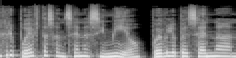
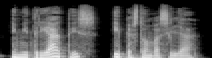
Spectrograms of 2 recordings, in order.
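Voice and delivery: ordinary delivery

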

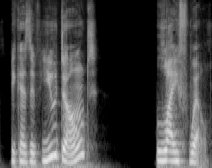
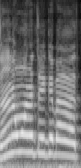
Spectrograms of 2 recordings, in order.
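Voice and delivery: put-on whiny child; 10 semitones higher than usual. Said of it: "your child says".

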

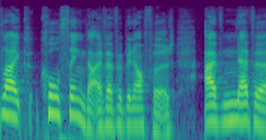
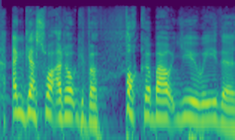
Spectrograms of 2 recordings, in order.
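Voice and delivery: retold shout; 6 dB louder than usual. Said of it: "so then I was like".

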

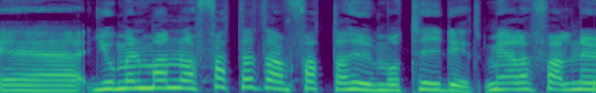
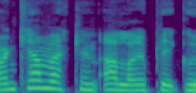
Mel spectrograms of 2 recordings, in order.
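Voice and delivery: ordinary talk, nothing marked

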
